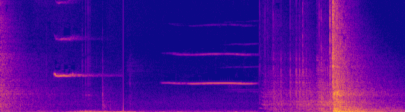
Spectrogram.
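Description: Sound effect of an old door: two long, high, steady hinge squeaks with a click between them, then a loud heavy thud about three seconds in.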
